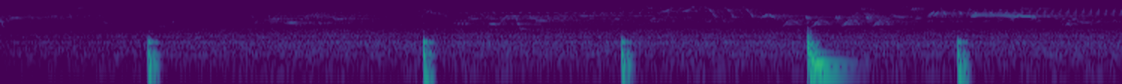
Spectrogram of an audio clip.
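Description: Short soft clicks sound as menu options change.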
